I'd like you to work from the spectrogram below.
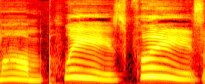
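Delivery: put-on high, pleading little-kid voice. Retelling a three-year-old's words: imitating a child pleading. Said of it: "a three-year-old pleading with you".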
